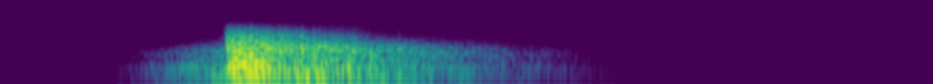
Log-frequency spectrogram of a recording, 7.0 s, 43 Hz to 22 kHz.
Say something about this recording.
Synthesized Thunder Slow 06
Synthesized using a Korg microKorg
